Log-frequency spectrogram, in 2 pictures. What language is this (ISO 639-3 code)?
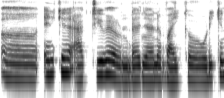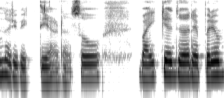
mal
